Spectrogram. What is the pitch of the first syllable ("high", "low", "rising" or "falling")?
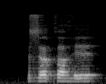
high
